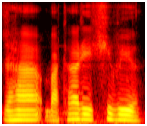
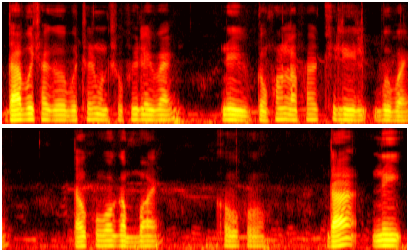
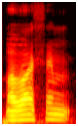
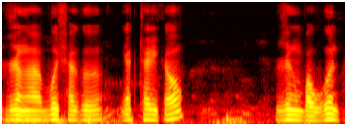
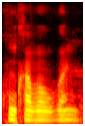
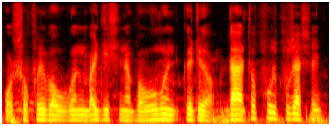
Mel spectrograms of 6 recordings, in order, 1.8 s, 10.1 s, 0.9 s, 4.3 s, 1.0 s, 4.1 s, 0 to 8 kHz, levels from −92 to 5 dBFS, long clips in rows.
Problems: constant background noise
